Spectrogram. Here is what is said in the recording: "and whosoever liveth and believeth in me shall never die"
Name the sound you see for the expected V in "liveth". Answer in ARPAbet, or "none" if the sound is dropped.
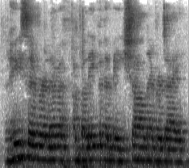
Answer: V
